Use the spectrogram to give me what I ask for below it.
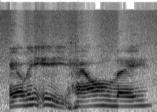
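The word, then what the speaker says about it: Hallee: Now some of these sayings are by Hal, H-A-L-L-E-E, Hal Lay.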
